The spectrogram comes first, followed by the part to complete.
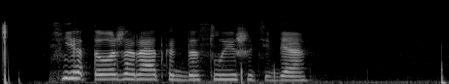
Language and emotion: Russian, positive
